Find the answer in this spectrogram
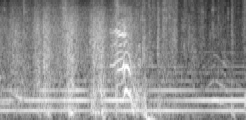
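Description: A man's short cry of pain, rising then falling in pitch, about a second in, over a held music chord, with a few knocks from a scuffle.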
